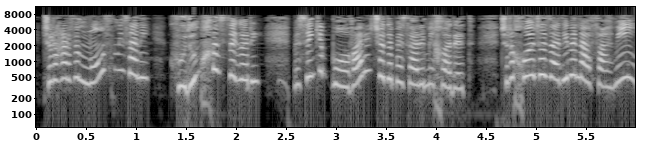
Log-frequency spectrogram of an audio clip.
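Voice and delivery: sharp, high, loud scolding; scolding aunt. A narrator's reading. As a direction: tear into the niece with contempt.

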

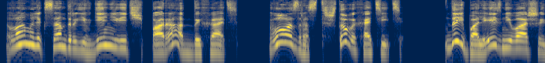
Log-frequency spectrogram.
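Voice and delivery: mock condescending boss. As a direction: play the smug rector sending him off. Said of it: "как разговаривал с ним новый начальник".

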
